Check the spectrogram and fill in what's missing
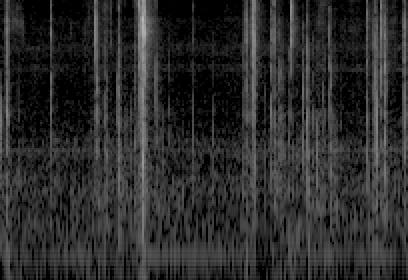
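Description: A small translucent plastic pouch holding a paper card of nail art gemstones is squeezed and crinkled with long nails. Quiet, bright crinkles and sharp little ticks come in scattered bursts, with the loudest snap near the middle. Each sound stops almost instantly.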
